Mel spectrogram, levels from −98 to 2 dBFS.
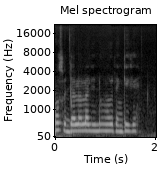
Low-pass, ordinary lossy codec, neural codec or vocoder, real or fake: none; none; codec, 44.1 kHz, 7.8 kbps, DAC; fake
